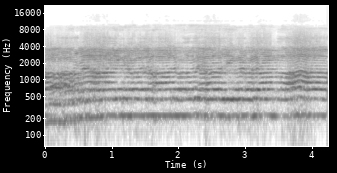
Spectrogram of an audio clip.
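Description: Sanskrit Vedic mantra chanting by male voices, with one long syllable held at a nearly steady pitch.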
